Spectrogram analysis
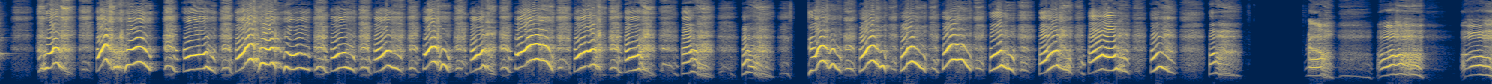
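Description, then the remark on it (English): A person screams loudly in a long, almost unbroken run of rising and falling shrieks, pauses briefly, then lets out a few more sharp screams near the end. “You made me scream.”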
